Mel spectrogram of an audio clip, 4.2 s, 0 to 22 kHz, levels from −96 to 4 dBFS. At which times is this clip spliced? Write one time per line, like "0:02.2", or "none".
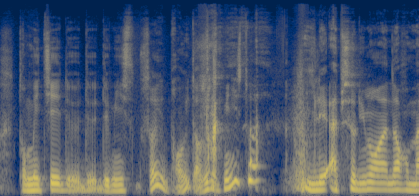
0:03.0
